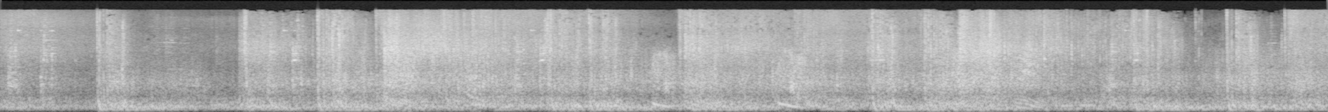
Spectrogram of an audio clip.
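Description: Cannons boom with heavy blasts.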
